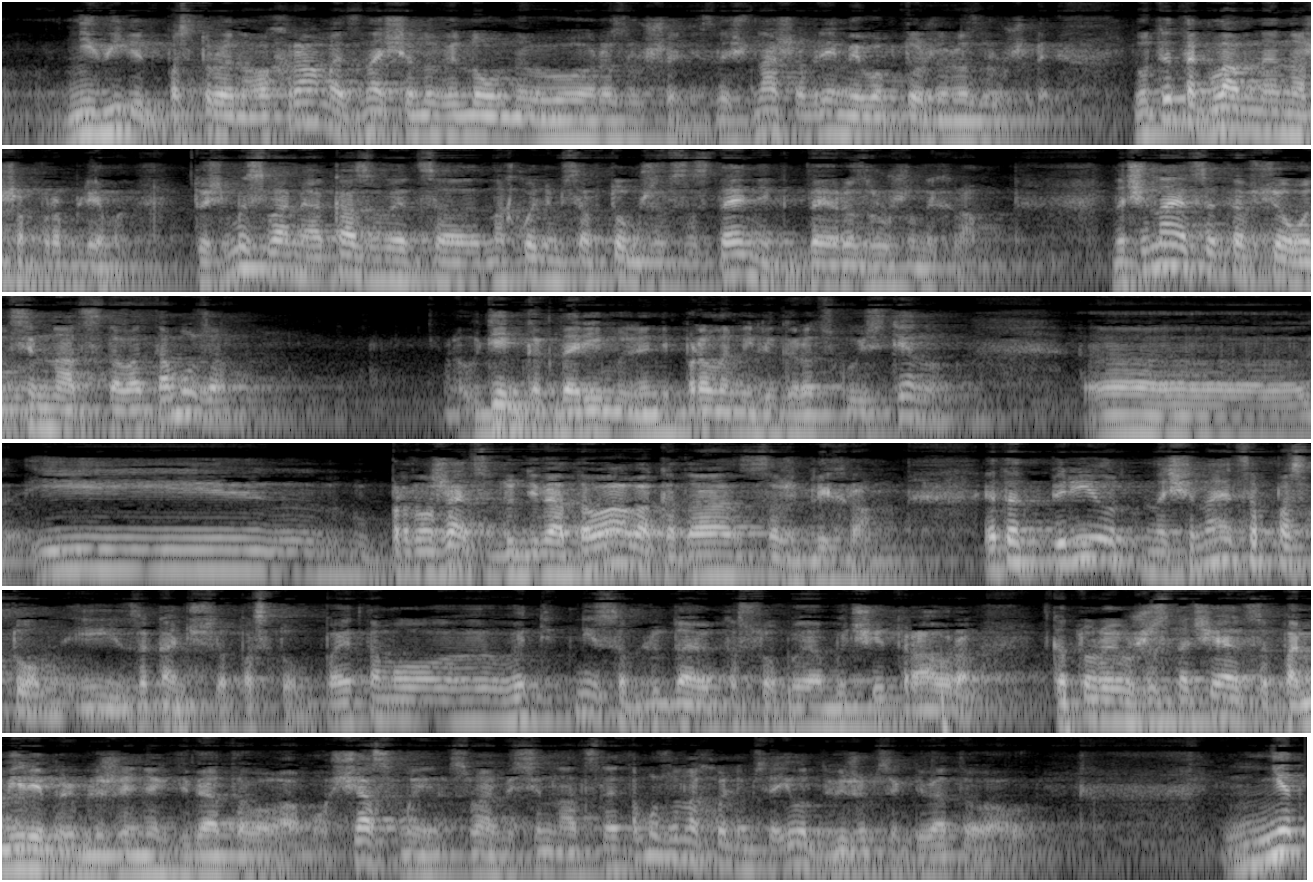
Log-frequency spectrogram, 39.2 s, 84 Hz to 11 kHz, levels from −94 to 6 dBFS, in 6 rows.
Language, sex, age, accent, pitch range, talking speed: Russian, male, 60-79, native, 105-145 Hz, 145 wpm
